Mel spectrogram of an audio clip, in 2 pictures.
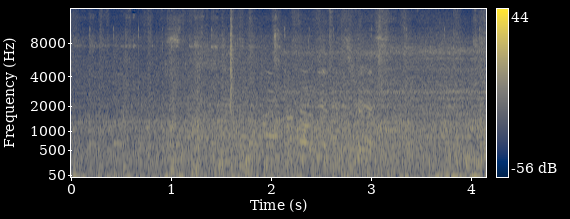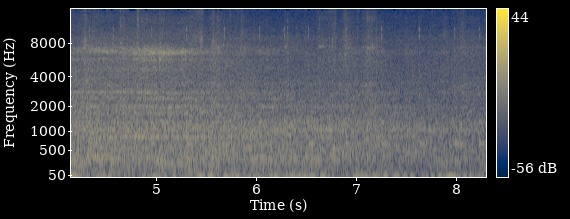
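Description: A modern street tram passing close by on its tracks, its running noise swelling around the middle with a faint high whine, over the voices of passers-by.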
